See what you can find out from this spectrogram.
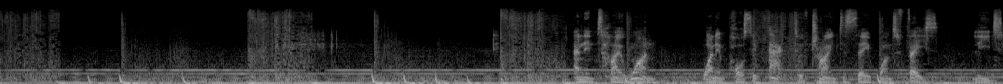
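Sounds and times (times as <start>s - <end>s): deep throbbing pulse: 0.0s - 9.7s.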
